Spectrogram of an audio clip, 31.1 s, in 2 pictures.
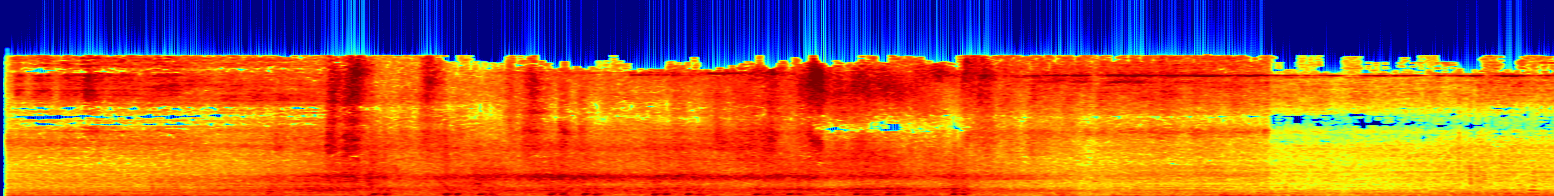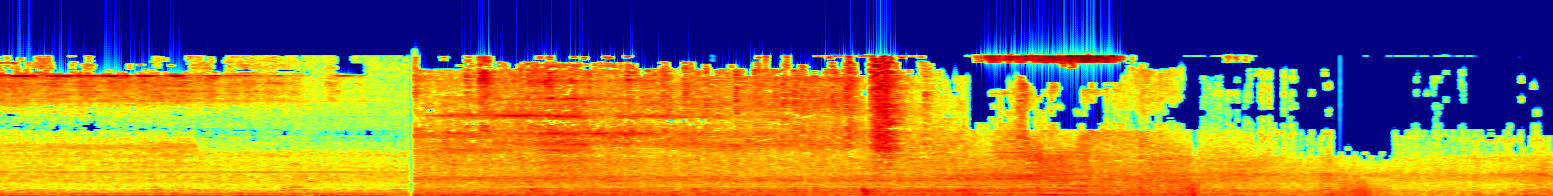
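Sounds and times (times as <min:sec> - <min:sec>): train rumble: 0:00.1 - 0:31.0.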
